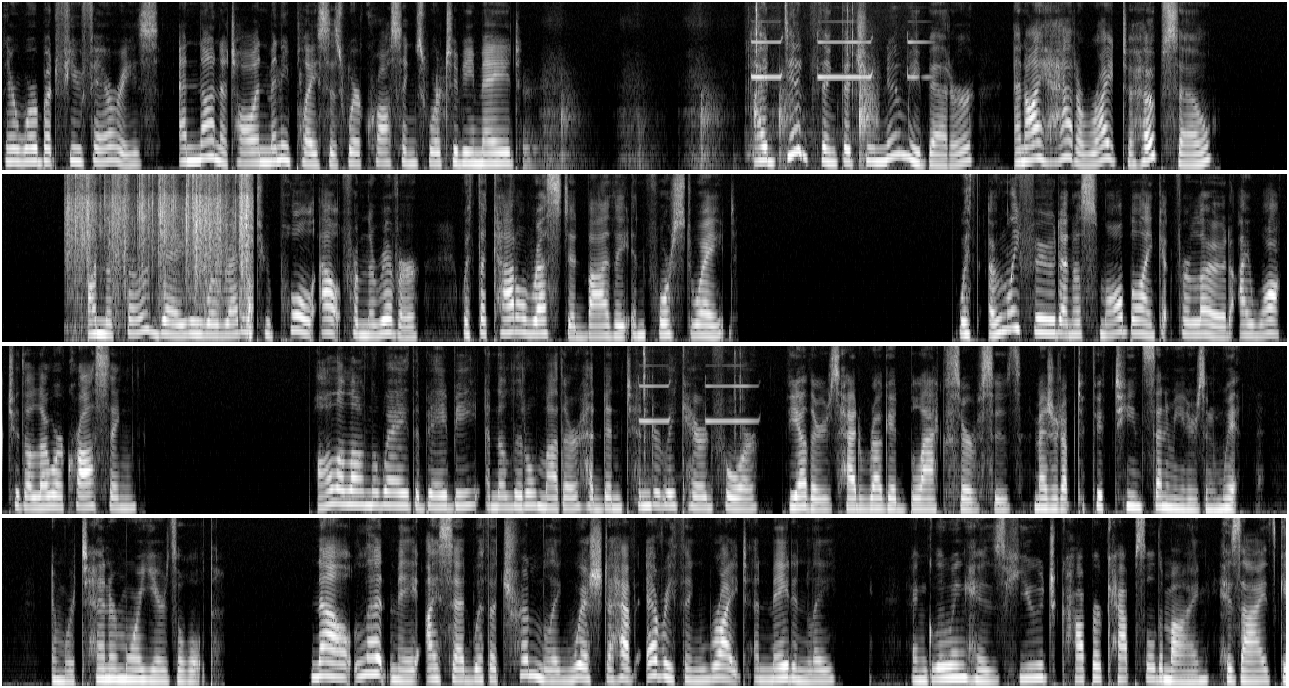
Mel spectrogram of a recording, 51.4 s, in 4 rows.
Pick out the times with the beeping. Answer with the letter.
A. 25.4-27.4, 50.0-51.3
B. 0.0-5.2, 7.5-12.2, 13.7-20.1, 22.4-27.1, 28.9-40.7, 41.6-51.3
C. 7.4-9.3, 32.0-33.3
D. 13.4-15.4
C.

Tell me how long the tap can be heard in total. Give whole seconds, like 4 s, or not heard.
not heard.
